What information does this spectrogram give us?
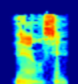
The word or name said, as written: Nelson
